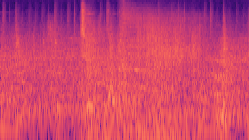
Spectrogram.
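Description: Samus fires missiles in a Super Smash Bros. tournament match, heavy booming blasts and crashes over a dense, loud game mix, with a stronger burst of impacts after the first second.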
